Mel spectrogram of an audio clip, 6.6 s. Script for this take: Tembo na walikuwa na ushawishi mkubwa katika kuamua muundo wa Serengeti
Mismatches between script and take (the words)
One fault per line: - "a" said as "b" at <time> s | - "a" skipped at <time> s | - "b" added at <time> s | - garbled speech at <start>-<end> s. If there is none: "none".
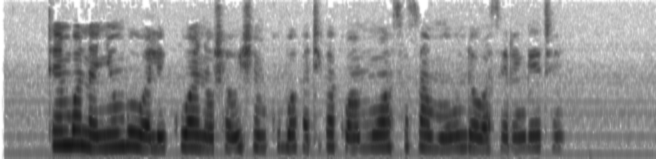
- "nyumbu" added at 1.0 s
- "sasa" added at 3.9 s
